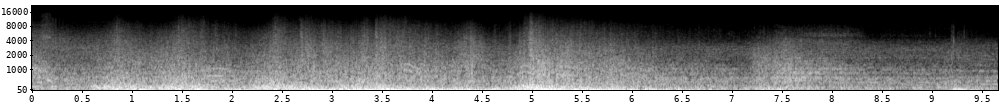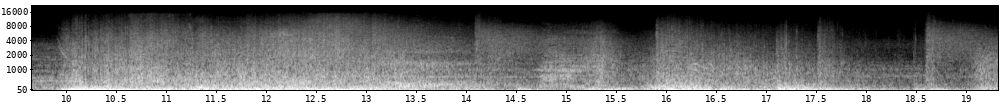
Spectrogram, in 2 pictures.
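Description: Heavy blows thud and rumble as attacks land.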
